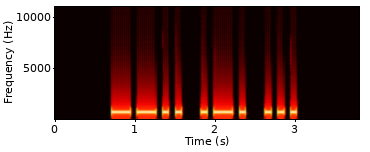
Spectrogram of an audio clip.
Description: Morse code, heard as a keyed tone, about 15 wpm, 700 Hz. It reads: ZRS
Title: USA Call Sign Postfixes - 3 Letters 15wpm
